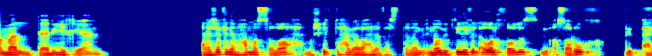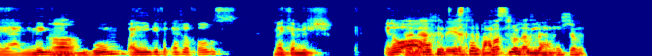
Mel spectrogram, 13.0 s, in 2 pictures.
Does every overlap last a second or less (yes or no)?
no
